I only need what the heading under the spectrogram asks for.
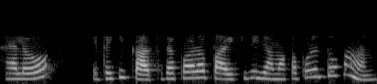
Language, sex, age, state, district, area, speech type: Bengali, female, 30-45, West Bengal, North 24 Parganas, urban, conversation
